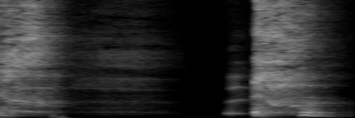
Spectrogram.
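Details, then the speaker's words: Two short, harsh cough bursts from an adult, separated by a brief pause, from someone who had just started coughing unexpectedly. "it's going to be something that's quite hard for you to talk about because I've not got a cough and I've just started coughing, as you can hear."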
